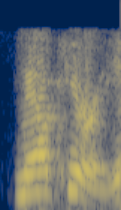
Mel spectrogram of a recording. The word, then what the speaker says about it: Melchiorri: Okay, so you're on the show, and Anthony is it Melchiorri? Is that how you pronounce his last name? – Melchiorri, yeah.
